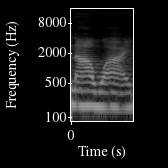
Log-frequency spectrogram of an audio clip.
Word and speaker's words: NAWAI: So for our our our launch for Nawe Nai, we're pronouncing it Nawawaii because that's a beautiful Hawaiian word that means connecting rivers.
